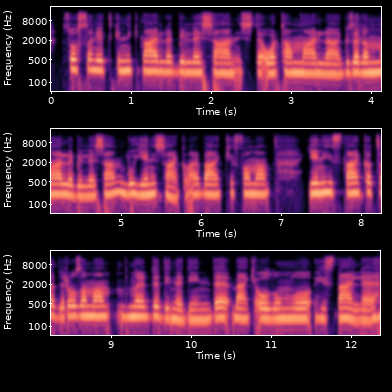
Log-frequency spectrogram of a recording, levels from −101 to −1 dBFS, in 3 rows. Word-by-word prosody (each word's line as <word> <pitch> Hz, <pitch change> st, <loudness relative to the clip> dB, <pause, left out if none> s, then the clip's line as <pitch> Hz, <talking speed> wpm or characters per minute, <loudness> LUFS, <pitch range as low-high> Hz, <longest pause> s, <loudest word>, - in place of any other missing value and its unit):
sosyal 255 Hz, -1 st, +1 dB
etkinliklerle 225 Hz, -2 st, 0 dB
birleşen, 205 Hz, -2 st, 0 dB
işte, 205 Hz, -1 st, -3 dB
ortamlarla, 195 Hz, -1 st, 0 dB
güzel 205 Hz, +2 st, +2 dB
anılarla 205 Hz, -1 st, +2 dB
birleşen 205 Hz, +5 st, -1 dB
bu 215 Hz, -, +2 dB
yeni 200 Hz, +1 st, +1 dB
şarkılar 195 Hz, +2 st, -2 dB
belki 205 Hz, +2 st, 0 dB
sana 215 Hz, 0 st, -1 dB, 0.5 s
yeni 225 Hz, +1 st, +4 dB
hisler 225 Hz, -1 st, +2 dB
katabilir. 220 Hz, -5 st, -2 dB
O 210 Hz, 0 st, +2 dB
zaman 210 Hz, -1 st, +2 dB
bunları 200 Hz, -1 st, -1 dB
da 200 Hz, -3 st, 0 dB
dinlediğinde 170 Hz, +1 st, -1 dB
belki 175 Hz, -2 st, -2 dB
olumlu 175 Hz, 0 st, 0 dB
hislerle 175 Hz, -2 st, -1 dB
205 Hz, 115 wpm, -24 LUFS, 185-215 Hz, 0.5 s, yeni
